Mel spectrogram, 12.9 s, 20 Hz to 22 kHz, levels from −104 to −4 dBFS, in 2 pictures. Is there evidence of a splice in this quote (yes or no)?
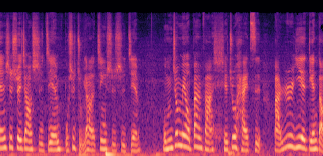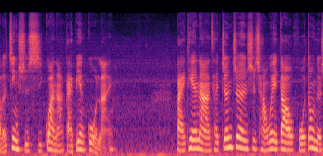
no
